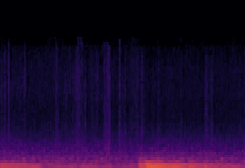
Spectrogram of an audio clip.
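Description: An excavator drones steadily outdoors, a low engine hum whose pitch rises and strains as it works, with a few clanks and knocks. Nobody speaks.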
